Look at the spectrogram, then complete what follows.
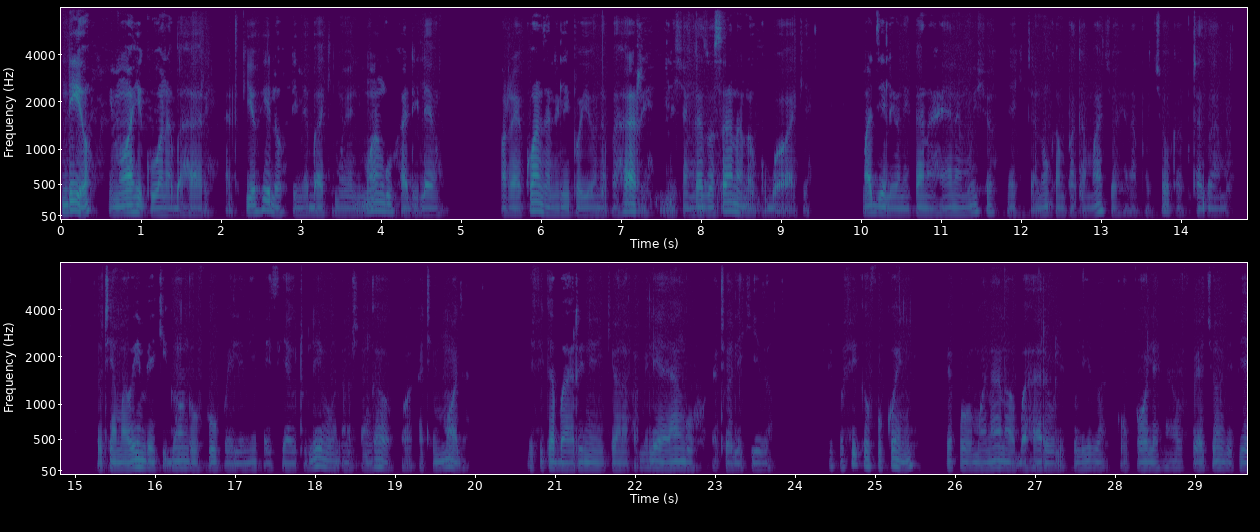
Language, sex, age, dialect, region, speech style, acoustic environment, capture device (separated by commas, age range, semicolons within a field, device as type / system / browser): Swahili, male, 18-24, Kenya - Mombasa, Kenya, happy, nature, mobile / Linux / Chrome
